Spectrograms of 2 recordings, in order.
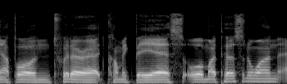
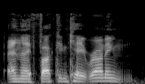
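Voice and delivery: usual speaking voice

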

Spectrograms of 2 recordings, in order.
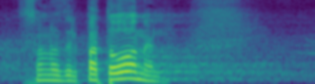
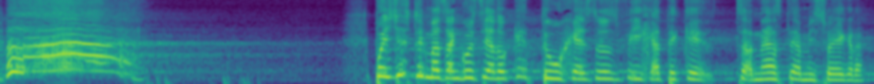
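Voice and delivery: mock whiny Pedro. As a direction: whine like you have it worse. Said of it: "Pedro no agarró y le dijo".

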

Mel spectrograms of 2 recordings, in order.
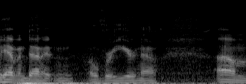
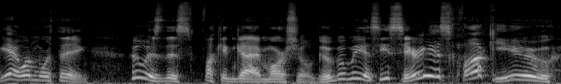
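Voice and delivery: raised, louder mock Joker rant, mocking the guest; a hint of the Joker; 8 semitones higher, 7 dB louder than usual. Host retelling the Joker roasting Marshall, hammed-up indignant. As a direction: sneer it like a lightly voiced Joker. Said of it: "even as the Joker, he's like".

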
